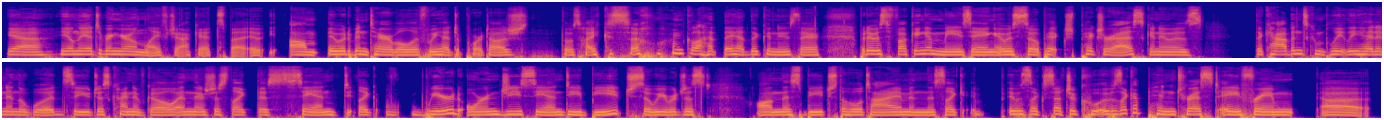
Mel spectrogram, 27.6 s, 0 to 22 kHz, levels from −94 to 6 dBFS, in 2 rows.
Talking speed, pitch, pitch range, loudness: 205 wpm, 175 Hz, 165-190 Hz, -22 LUFS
